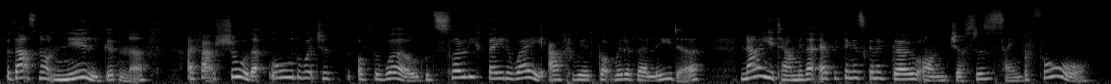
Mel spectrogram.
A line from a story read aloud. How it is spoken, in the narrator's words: I cried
